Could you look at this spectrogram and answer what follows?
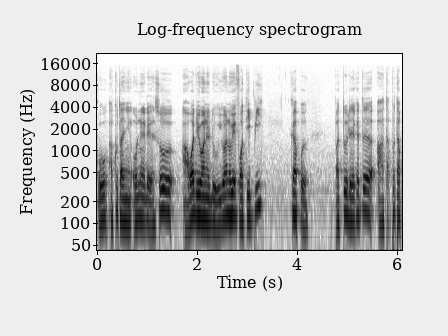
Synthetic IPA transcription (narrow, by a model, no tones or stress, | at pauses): kua̰kut̪aɲəʔonək̚dəsoʔã̰wɔt̚dujuwãnudujuwãntuwet̪̚fɔt̪ipi | kəapə | pat̪udəd͡ʒakat̪əat̪a̰ʔpət̪aʔp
